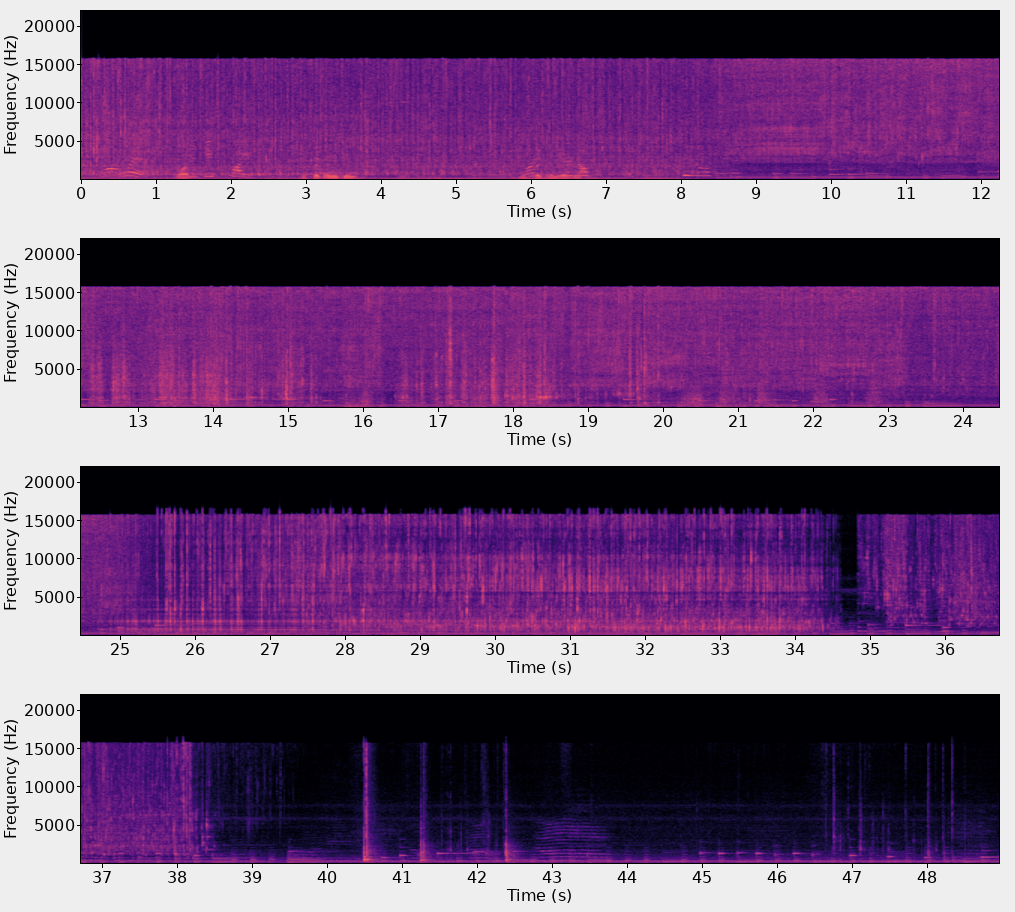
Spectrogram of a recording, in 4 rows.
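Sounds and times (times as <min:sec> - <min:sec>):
tap water pouring over shells: 0:00.0 - 0:39.1
soft background music: 0:00.0 - 0:48.9.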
